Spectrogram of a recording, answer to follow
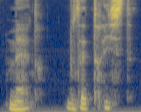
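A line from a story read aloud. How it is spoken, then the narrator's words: Said in a low voice. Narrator (French): dit-elle à voix basse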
